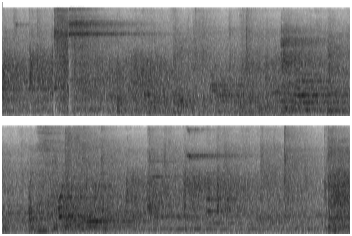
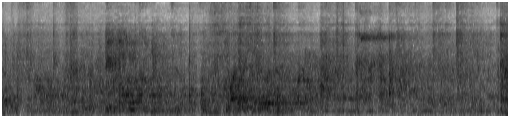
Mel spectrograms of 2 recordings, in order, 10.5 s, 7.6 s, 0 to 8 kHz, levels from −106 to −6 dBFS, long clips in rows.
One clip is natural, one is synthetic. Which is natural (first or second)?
first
